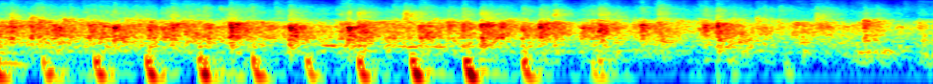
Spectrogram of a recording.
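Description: Audience applause, a dense wash of many hands clapping steadily and fairly loudly, with a few sharper individual claps standing out in a loose rhythm before it thins slightly toward the end.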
